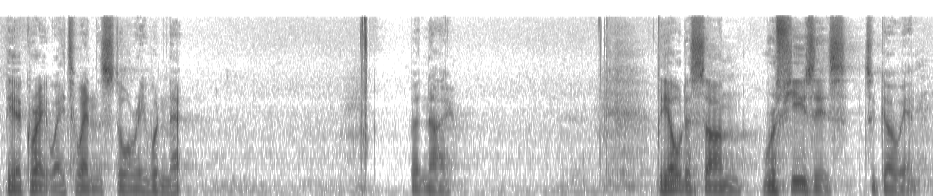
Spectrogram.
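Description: A man's voice: lowish voice, slow, pauses often, sharp tone, long reverb tail, slight background noise. A man preaching a sermon, retelling the story expressively and putting questions to the congregation. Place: church.

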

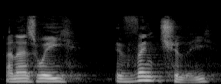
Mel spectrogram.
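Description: A man gives a relaxed baptism sermon, dropping in jokes, fillers and restarts as he goes. He speaks at an everyday middle pitch, addressing a church congregation. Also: unhurried. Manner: informal, jokey preaching with fillers and restarts. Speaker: pastor.

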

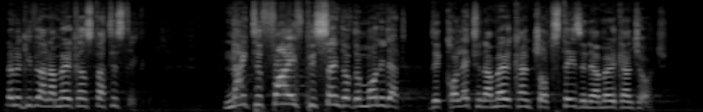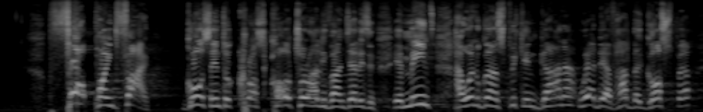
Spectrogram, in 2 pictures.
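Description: A Nigerian man preaches a Pentecostal sermon with fervour, often breaking into shouts and urging the crowd to listen. His voice sits very high. It rings out with the long reverb of a big church hall. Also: brisk. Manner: fervent, rising to shouts, repeats "listen to me".

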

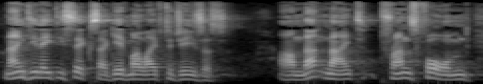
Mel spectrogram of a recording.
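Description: A man in his fifties with a South Welsh accent, giving a sermon live in church as a guest preacher, telling his story with lively enthusiasm. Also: mid-range voice, normal speed, slightly rough. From South Wales. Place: church sanctuary.

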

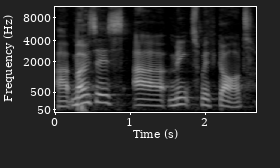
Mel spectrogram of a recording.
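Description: Man, preacher, sermon, lively storytelling, slightly high voice, long hall reverb. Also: very slow. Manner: lively storyteller who acts out quoted voices.

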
